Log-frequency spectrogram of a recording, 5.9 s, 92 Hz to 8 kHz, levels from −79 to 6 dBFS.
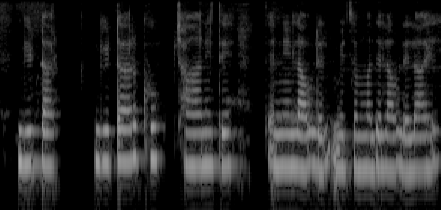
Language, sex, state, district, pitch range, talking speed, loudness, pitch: Marathi, female, Maharashtra, Pune, 225-250 Hz, 110 wpm, -35 LUFS, 235 Hz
